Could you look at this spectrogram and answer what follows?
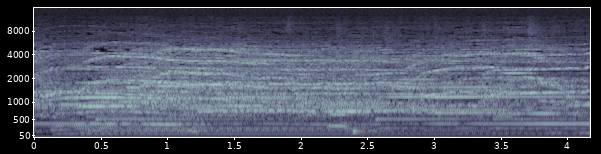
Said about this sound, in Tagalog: Pag ready na kayo, sumigaw lang po para alam namin kung tutugtog na kami.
